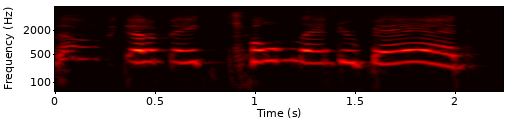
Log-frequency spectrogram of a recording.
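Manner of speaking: high, whiny mocking voice; mocking high whine. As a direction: sneer it like a smug showrunner. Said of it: "they were like".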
